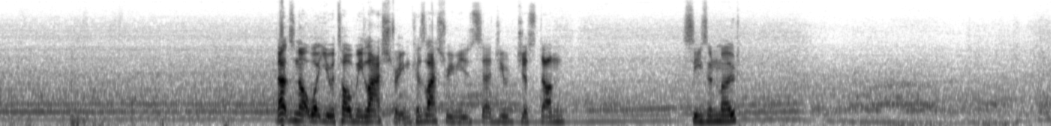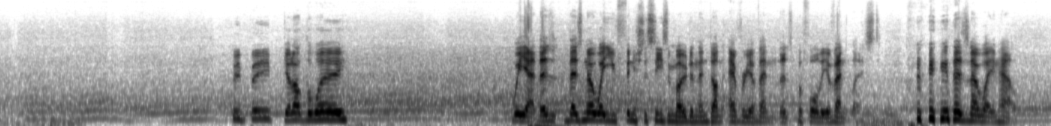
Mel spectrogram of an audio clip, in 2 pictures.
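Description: A race car engine roars, rising and falling in pitch as the gears change.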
